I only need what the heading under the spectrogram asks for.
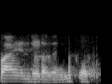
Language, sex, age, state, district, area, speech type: Kannada, male, 18-30, Karnataka, Bidar, urban, conversation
